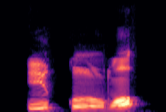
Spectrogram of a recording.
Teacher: را کو موٹا پڑھنا ہے، یہاں پر زبر ہے اس پر خیال رکھیے اور اس کے بعد حمزہ ساکن ہے تو جھٹکا ہوگا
